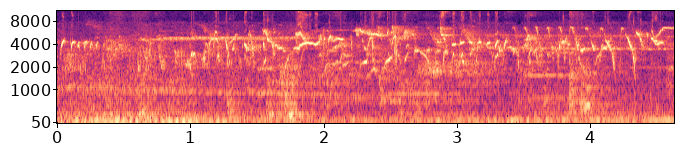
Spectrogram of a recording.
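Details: Young canaries, three birds together, practising song: bright warbled phrases with quick rising and falling whistles and fast chirps layered over one another, plus a steady low hum underneath.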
